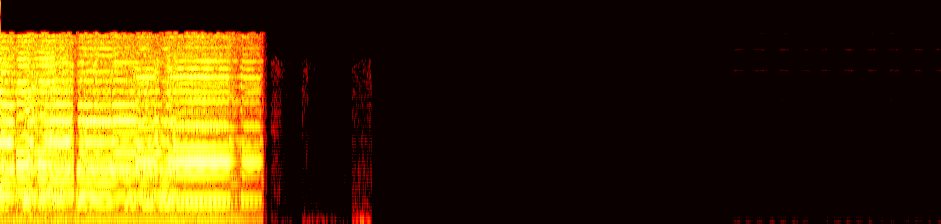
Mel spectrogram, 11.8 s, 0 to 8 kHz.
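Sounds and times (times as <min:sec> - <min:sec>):
several car horns honking: 0:00.0 - 0:03.4.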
